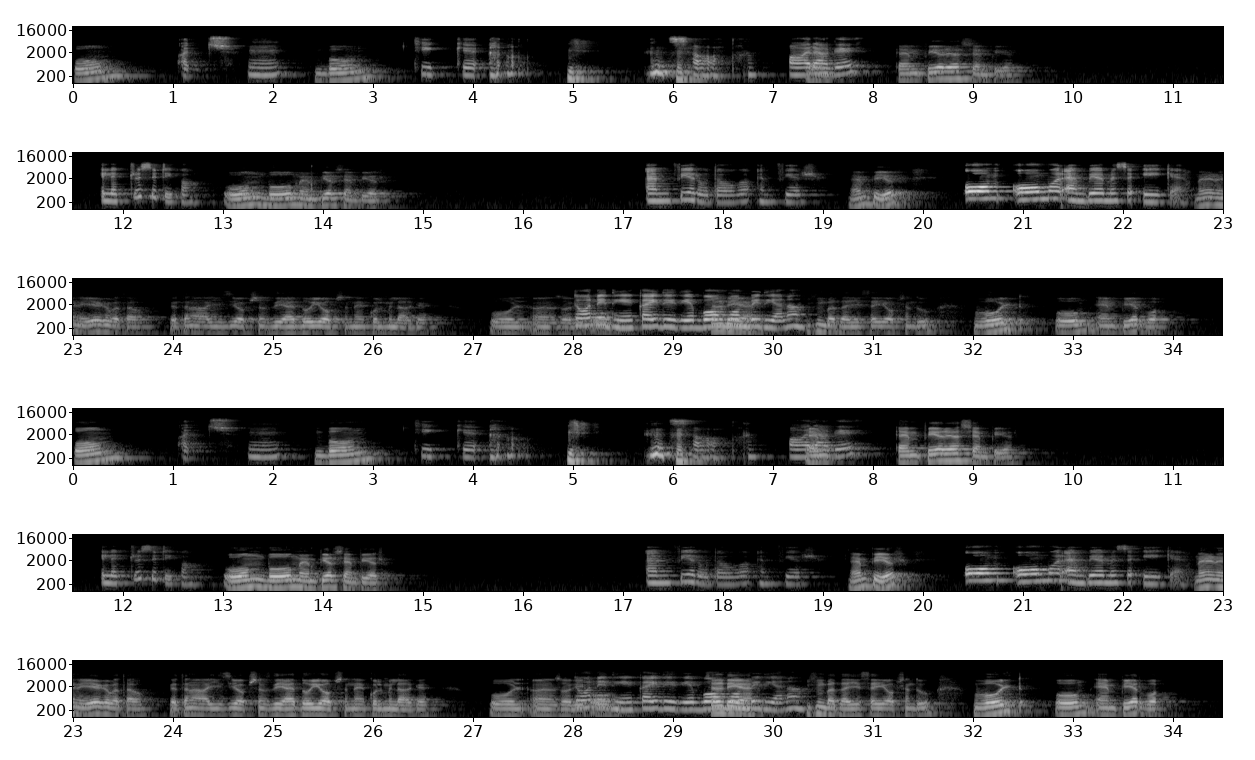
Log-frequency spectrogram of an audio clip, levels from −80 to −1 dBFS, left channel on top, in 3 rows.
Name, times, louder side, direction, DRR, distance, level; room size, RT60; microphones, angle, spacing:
voice 1, 0.0-0.5 2.4-3.0 4.9-5.2 5.7-6.1 7.3-7.6 8.2-9.4 13.0-14.6 19.3-19.8 22.7-26.6 27.2-28.5 29.4-29.8 30.4-32.4 32.8-33.8, right 3 dB, 60° right, 12 dB, 0.5 m, -34 dB
voice 2, 1.0-2.1 3.4-4.4 6.0-6.8 7.2-7.8 11.8-12.7 17.2-18.9 20.4-22.7 28.0-30.3, left 5 dB, 35° left, 11 dB, 0.5 m, -31 dB
6.0 x 5.6 x 6.7 m, 0.70 s
head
